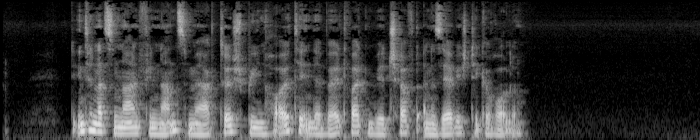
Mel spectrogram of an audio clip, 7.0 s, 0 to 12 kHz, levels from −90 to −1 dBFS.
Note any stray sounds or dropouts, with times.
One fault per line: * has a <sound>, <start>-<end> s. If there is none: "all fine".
all fine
